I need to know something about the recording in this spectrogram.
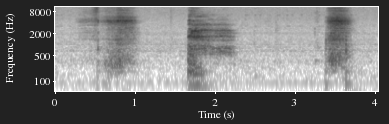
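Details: Three short explosive sneezes about a second apart, with quiet room noise between, after snorting black pepper.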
